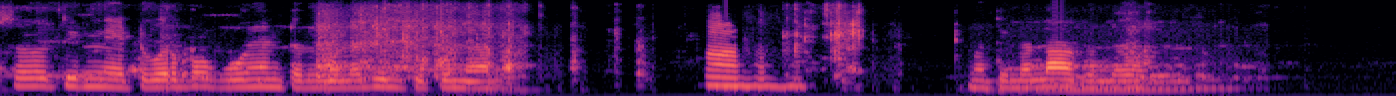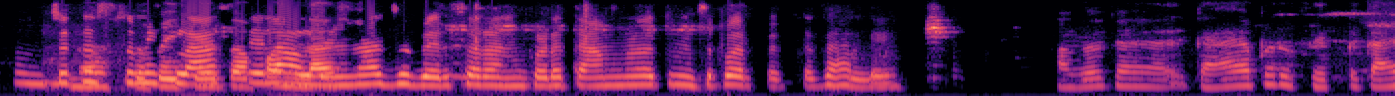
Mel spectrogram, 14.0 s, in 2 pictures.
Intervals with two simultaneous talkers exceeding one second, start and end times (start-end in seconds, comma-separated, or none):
none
